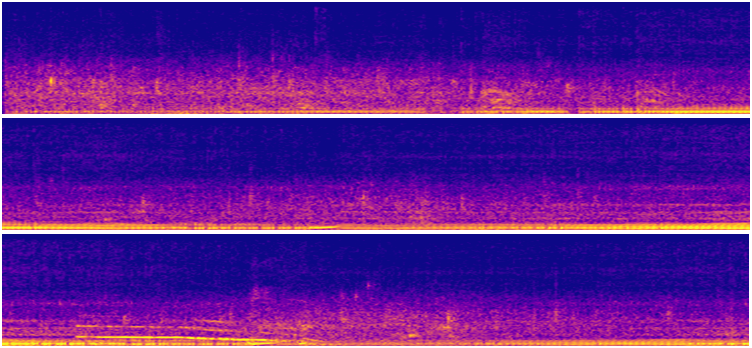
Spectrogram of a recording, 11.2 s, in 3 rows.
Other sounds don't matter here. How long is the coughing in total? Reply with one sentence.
The coughing can be heard for 2 seconds in total.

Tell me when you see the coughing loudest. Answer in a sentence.
The volume of the coughing peaks at 9 seconds.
